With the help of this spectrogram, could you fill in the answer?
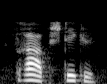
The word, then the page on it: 's Rabstickel: Bas Rhin; Herrlisheim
